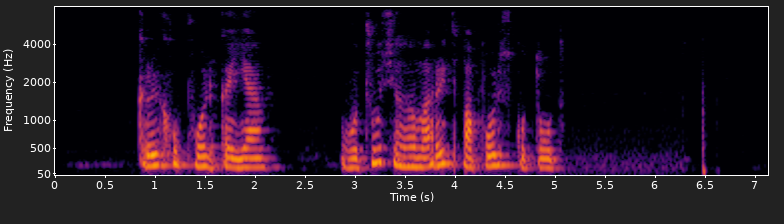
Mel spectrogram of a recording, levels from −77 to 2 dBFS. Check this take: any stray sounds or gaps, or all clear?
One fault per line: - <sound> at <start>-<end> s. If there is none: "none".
none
